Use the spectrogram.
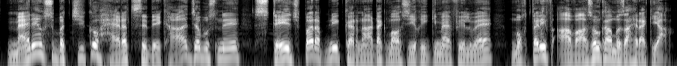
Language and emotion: Urdu, happy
